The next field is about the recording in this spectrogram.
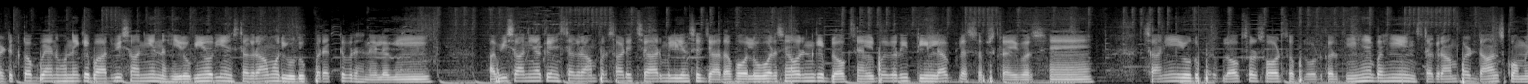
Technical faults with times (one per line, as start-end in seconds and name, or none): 5.88-15.04 periodic USB or driver dropouts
